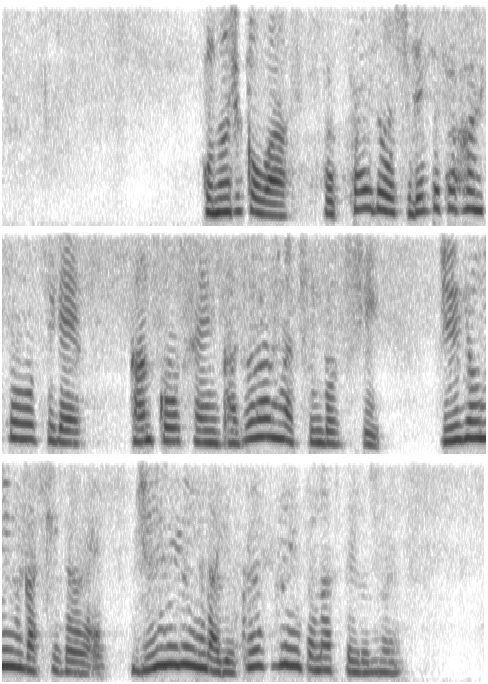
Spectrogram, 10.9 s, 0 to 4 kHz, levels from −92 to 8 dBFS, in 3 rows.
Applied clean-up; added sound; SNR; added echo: neural mask model Resemble Enhance denoiser.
